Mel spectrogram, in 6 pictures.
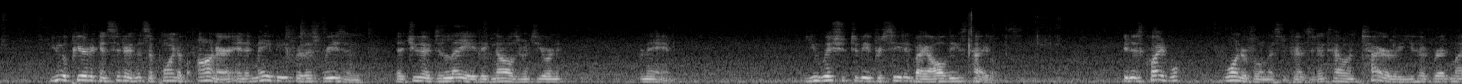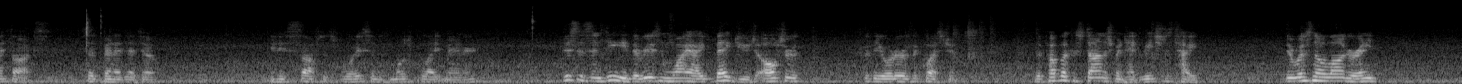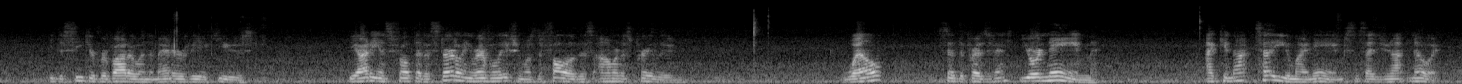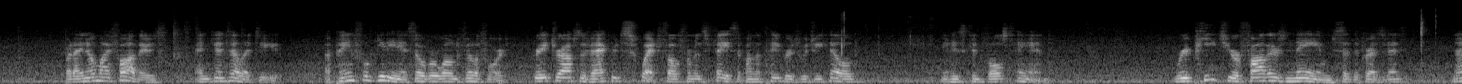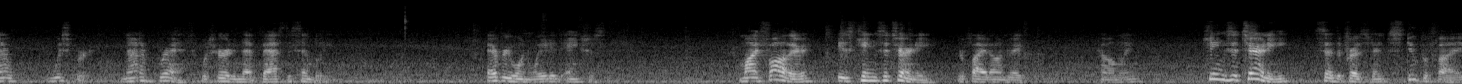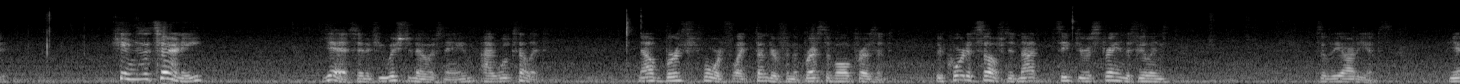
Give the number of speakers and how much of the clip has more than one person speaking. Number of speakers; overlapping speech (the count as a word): one, no overlap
